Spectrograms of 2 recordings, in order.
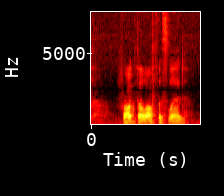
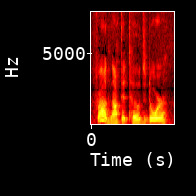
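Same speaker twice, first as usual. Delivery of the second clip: plain reading voice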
